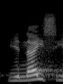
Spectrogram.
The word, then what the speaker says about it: Eunice: first in your grandmother lois and your mother eunice unice actually it's pronounced and i am persuaded that in thee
